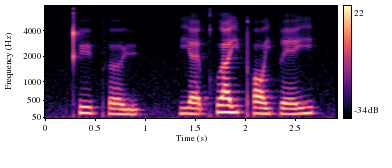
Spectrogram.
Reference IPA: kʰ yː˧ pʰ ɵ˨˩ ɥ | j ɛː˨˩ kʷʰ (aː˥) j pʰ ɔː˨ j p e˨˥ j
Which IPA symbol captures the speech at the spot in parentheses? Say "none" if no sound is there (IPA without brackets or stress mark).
aː˥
